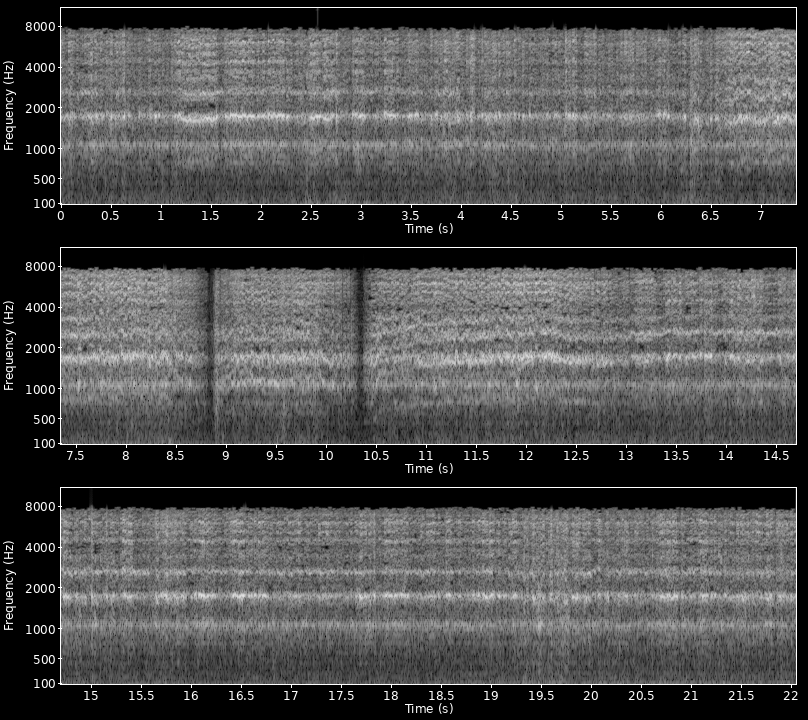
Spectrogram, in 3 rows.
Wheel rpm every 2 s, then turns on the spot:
230, 230, 230, 210, 150, 130, 210, 230, 230, 230, 230.
none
